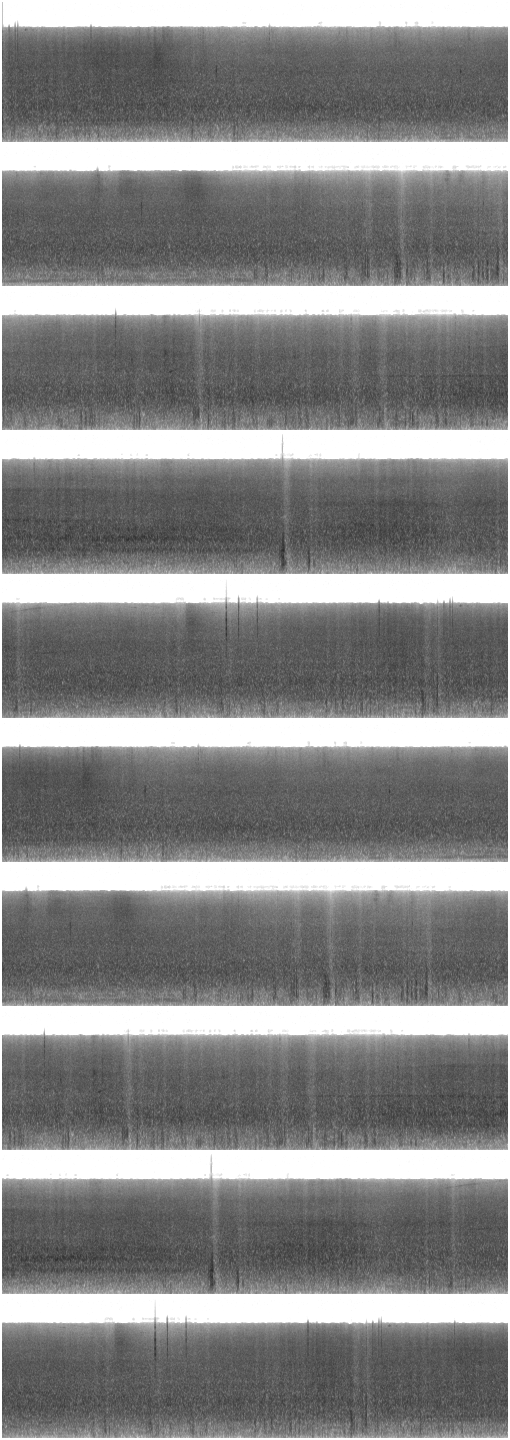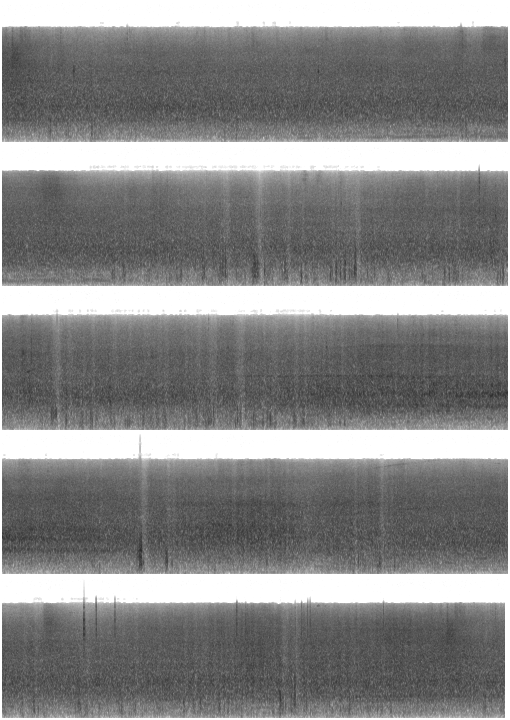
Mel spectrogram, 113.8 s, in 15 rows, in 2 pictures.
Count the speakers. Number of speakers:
0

